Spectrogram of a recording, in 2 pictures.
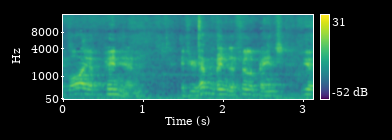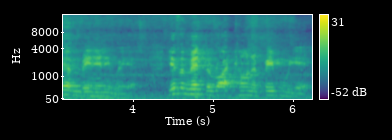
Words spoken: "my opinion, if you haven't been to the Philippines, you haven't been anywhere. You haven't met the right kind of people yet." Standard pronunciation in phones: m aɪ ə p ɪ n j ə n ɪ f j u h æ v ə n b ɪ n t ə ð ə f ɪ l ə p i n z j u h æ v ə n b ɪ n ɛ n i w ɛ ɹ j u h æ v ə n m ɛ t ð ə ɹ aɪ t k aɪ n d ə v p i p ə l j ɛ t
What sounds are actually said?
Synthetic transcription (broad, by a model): m aɪ ə p ɪ n j ə n ɪ f j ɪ h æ v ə n b ɪ n ð ə f ɪ l ə p i n z j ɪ h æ v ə n b ɪ n ɛ n i w ɛ ɹ j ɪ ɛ v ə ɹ m ɛ t ð ə ɹ aɪ t k aɪ n d ə v p i p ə l j ɛ t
